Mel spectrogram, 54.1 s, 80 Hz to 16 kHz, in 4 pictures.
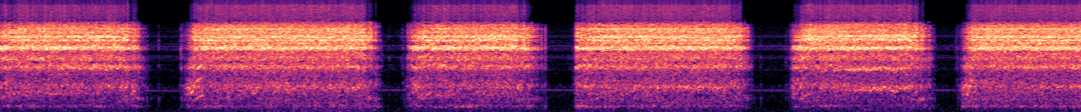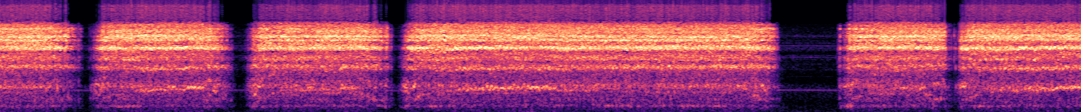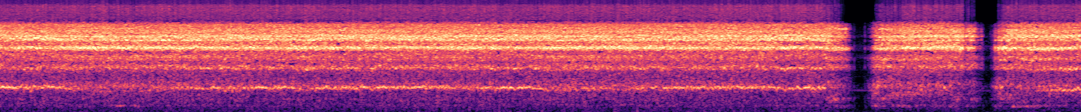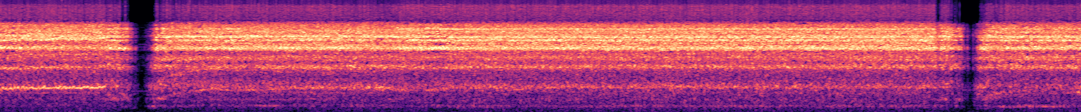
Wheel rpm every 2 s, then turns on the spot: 140, 130, 140, 120, 160, 150, 160, 130, 130, 120, 210, 120, 120, 200, 220, 230, 230, 230, 190, 110, 190, 150, 210, 220, 210, 210, 150.
none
